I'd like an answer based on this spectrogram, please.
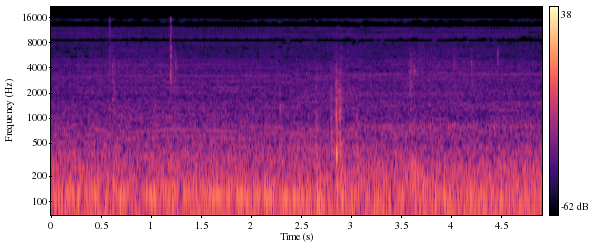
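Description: Steady low rumble of a passing autorack freight train, heard from inside a stopped car, with a sharp click a little past halfway.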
